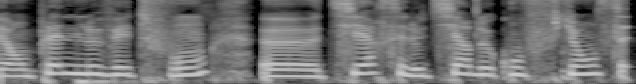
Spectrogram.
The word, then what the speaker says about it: Ti3rs: Tiers, ça s'écrit TI3. RS, c'est une application.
